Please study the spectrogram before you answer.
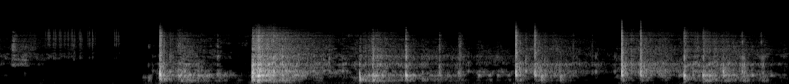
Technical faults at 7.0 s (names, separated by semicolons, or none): doubled audio track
